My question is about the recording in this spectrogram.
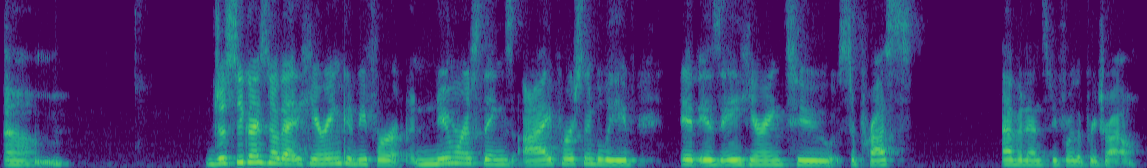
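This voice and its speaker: A woman's voice: medium pitch, fairly even intonation, measured pace. A woman co-hosting a casual livestream, reading viewer comments aloud, laughing often and swearing casually. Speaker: livestream co-host.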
